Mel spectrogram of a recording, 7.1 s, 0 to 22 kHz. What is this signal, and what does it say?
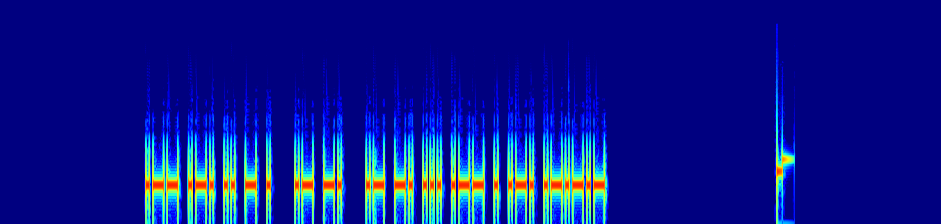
Morse code, heard as a keyed tone, about 44 wpm, 700 Hz. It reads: WRITE AN ANSWER.
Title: Sentences from Top 300 Words 45wpm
